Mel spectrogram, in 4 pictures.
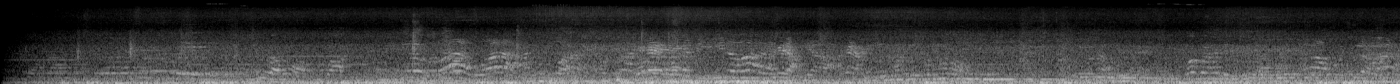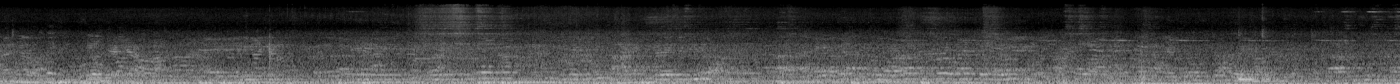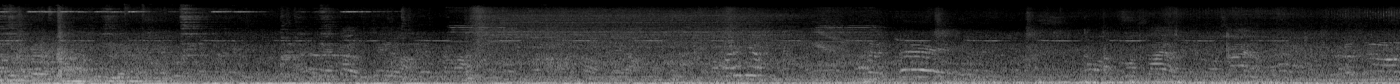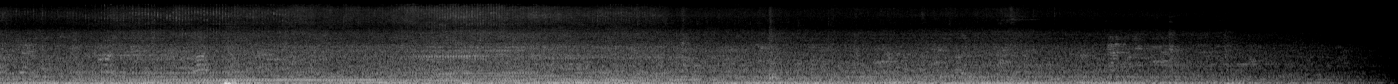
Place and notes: Beitou - The corner
The corner of people are preparing food
Beitou District, Taipei City, Taiwan, October 2012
